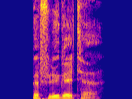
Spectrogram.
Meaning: inflection of beflügeln: 1. first/third-person singular preterite 2. first/third-person singular subjunctive II
- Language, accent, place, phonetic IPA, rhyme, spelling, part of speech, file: German, Germany, Berlin, [bəˈflyːɡl̩tə], -yːɡl̩tə, beflügelte, adjective / verb, De-beflügelte.ogg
